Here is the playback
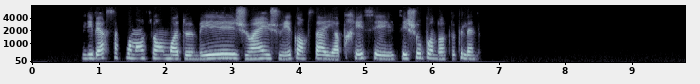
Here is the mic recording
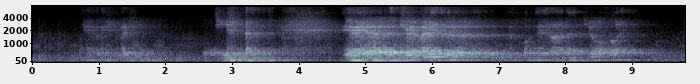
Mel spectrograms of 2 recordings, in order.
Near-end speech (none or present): present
